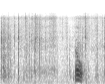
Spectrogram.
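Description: Paper being handled: sheets and an envelope rustling and crinkling in the hands, a run of small irregular crackles and ticks.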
